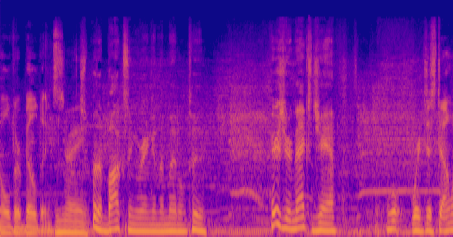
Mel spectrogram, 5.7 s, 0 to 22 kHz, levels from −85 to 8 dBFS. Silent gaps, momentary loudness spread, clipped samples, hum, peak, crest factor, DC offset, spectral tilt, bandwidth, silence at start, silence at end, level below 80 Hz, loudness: none; 9 LU; under 0.1%; none; -8 dBFS; 12 dB; under 0.1%; -5 dB/octave; 15.5 kHz; 0 s; 0 s; -38 dBFS; -21 LUFS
